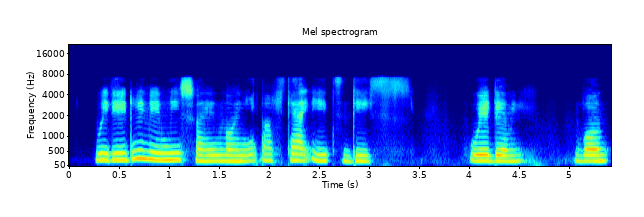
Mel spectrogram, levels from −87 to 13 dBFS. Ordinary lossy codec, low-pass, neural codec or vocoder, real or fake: none; 7.2 kHz; codec, 16 kHz, 0.5 kbps, FreqCodec, larger model; fake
